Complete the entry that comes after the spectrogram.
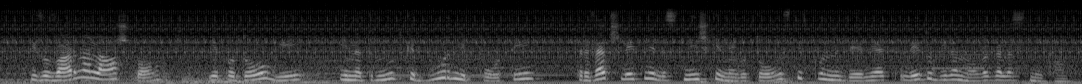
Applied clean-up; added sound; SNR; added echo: none; Squeak + Idling; 10 dB; none.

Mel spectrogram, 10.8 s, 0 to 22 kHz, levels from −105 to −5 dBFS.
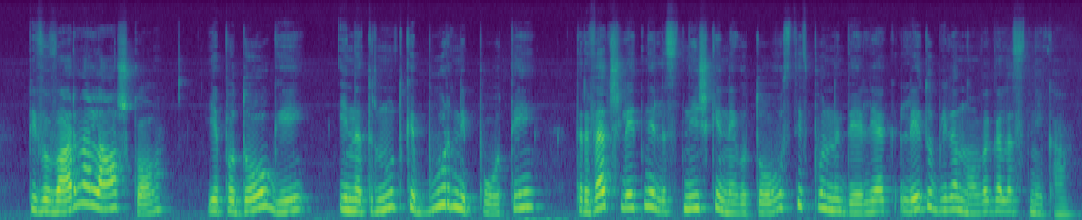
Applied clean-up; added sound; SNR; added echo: none; none; none; none.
